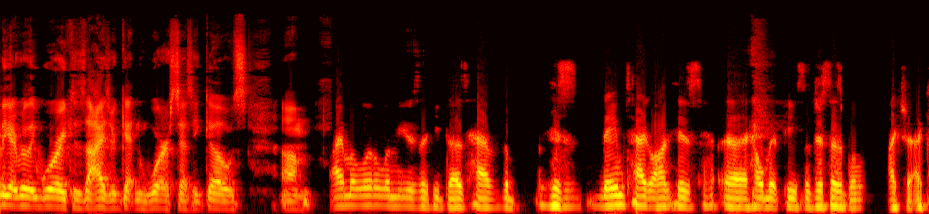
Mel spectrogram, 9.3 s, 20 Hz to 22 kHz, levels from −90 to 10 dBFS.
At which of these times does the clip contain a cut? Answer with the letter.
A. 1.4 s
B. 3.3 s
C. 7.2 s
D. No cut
B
